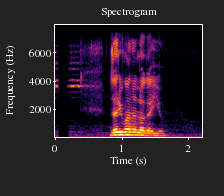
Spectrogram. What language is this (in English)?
Nepali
